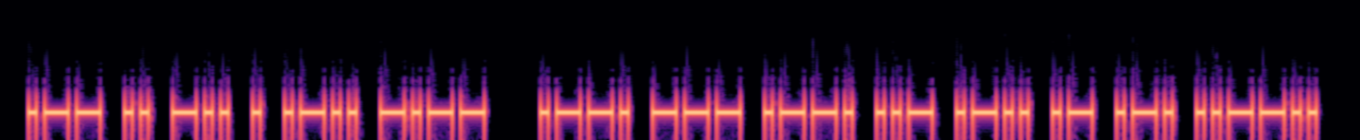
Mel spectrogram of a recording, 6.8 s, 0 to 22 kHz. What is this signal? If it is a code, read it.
Morse code, heard as a keyed tone, about 30 wpm, 700 Hz. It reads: WIDELY POPULAR?
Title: Sentences from Top 1200 Words 30wpm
